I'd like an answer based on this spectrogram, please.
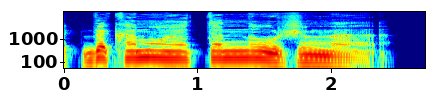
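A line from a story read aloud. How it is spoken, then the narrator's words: Through gritted teeth. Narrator (Russian): процедил Малфой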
